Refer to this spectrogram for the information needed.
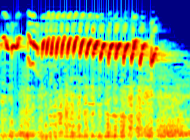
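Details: White-eye, a small bird with a fiery voice, delivers one continuous rapid trill of high, bright, evenly repeated notes lasting over two seconds, clear above faint low noise.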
